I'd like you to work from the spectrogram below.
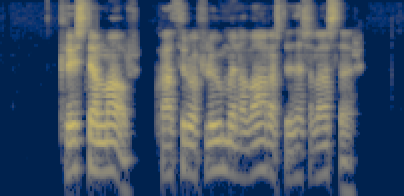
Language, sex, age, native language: Icelandic, male, 30-39, Icelandic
